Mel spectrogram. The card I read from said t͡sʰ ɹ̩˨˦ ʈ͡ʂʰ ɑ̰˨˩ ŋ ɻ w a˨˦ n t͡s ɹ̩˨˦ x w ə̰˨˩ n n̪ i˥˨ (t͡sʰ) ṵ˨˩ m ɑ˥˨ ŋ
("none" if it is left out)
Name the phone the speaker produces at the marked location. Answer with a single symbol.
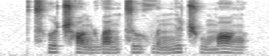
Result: ʈ͡ʂʰ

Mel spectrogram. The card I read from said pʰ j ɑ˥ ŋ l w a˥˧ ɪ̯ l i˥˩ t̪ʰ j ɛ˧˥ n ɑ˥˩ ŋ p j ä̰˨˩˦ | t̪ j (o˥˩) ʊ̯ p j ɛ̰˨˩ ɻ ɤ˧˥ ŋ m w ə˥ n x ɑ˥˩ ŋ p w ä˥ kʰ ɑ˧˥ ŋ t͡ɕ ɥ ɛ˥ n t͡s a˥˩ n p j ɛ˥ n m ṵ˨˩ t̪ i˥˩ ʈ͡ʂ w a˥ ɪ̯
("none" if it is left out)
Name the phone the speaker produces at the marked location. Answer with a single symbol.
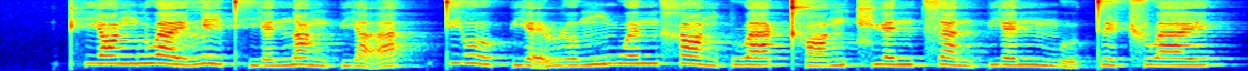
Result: o˥˩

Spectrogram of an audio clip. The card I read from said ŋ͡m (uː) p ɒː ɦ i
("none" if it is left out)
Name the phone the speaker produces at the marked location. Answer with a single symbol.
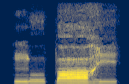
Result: uː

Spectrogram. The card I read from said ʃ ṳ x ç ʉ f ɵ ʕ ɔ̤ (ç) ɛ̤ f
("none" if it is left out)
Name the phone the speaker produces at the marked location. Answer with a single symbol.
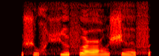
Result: ʃ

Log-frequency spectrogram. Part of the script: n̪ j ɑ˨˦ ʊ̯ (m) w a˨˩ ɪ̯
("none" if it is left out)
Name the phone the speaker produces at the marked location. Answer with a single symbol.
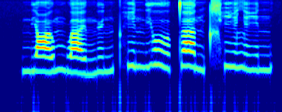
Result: m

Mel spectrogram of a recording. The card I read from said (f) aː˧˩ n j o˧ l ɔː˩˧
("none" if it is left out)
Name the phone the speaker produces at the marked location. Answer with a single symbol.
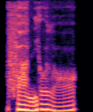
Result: f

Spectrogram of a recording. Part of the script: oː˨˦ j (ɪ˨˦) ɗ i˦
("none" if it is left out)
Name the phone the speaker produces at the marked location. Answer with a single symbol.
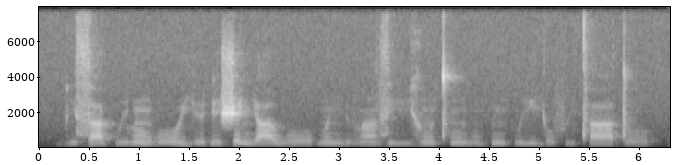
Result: ɪ˨˦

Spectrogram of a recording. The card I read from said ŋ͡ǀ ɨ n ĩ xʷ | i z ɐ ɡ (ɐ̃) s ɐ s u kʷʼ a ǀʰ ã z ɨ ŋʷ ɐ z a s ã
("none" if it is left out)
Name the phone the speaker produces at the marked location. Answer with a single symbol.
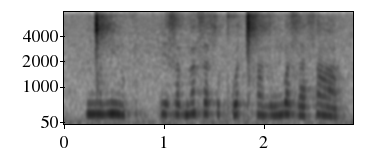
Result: ɐ̃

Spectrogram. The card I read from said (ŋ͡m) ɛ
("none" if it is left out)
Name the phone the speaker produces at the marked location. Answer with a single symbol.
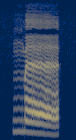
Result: ŋ͡m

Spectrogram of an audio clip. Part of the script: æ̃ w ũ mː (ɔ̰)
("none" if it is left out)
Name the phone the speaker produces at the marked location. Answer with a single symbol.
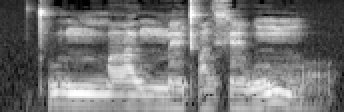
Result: ɔ̰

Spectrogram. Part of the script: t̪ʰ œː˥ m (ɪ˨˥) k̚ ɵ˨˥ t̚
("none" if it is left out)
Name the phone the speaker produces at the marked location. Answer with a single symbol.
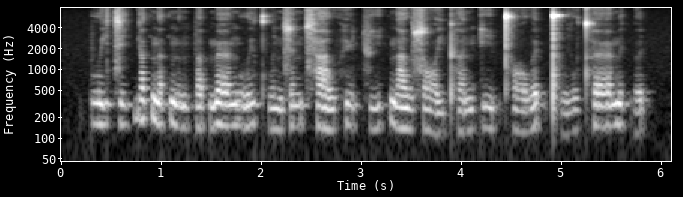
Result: ɪ˥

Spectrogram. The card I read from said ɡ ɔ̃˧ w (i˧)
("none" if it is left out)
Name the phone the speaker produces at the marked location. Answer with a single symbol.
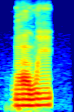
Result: i˧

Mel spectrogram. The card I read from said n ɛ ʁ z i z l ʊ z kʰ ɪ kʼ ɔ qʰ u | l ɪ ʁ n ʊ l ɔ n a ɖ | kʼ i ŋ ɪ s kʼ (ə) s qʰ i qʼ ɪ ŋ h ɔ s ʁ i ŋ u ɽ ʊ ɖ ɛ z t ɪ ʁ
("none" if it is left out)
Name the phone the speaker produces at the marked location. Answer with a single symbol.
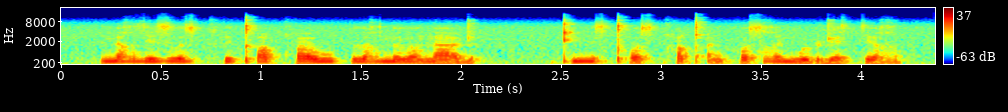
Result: ɔ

